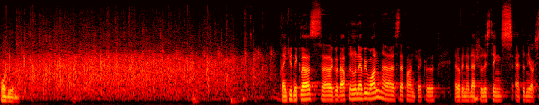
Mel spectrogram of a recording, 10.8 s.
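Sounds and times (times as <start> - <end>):
speech: 0.0 - 0.6, 5.6 - 10.7
crowd applauding for sponsors: 0.0 - 5.7.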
